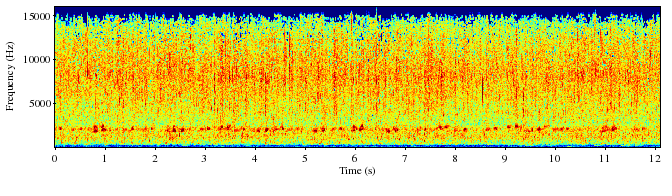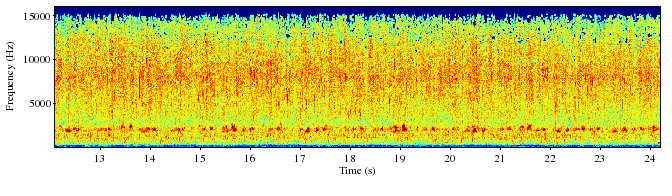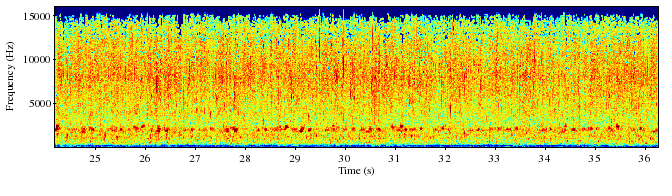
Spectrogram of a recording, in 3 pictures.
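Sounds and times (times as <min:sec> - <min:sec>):
frog chorus croaking: 0:00.0 - 0:36.2
trickling stream: 0:00.0 - 0:36.2.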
